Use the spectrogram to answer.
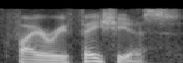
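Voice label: "fieri", US English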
